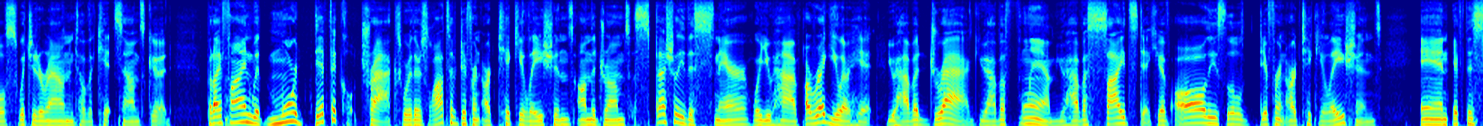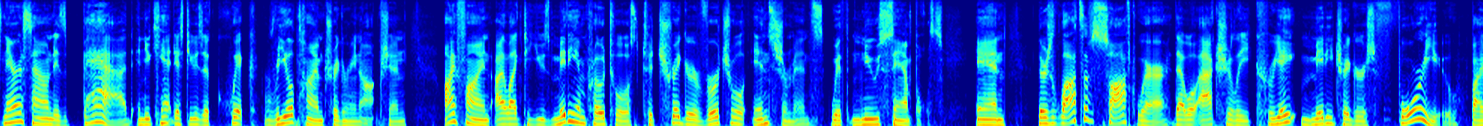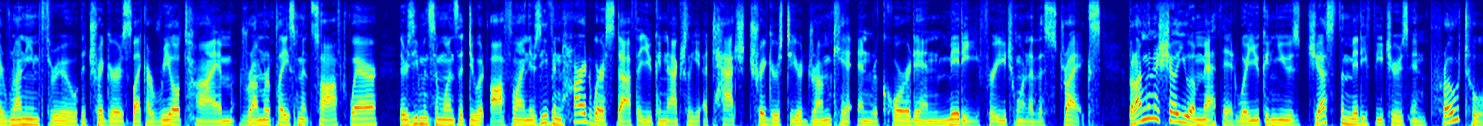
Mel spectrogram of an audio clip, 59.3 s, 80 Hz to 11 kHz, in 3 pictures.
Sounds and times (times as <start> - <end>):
Speech: 0.0 - 59.3.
